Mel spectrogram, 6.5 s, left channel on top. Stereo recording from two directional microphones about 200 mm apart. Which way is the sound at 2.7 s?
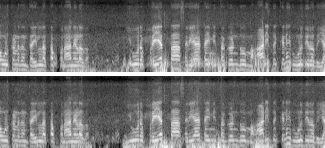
10° right (ahead or behind).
